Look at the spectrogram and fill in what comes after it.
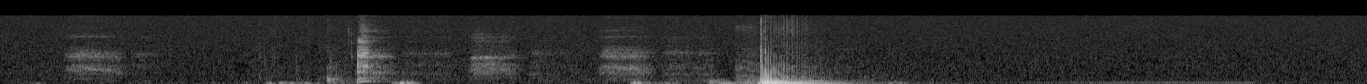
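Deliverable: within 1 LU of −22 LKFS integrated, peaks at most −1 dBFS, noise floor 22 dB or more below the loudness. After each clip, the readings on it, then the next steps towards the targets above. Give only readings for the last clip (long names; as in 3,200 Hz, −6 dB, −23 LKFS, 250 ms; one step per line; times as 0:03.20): background noise floor −44 dBFS; target noise floor −53 dBFS; integrated loudness −30.5 LKFS; sample peak −4.5 dBFS; target loudness −22.0 LKFS
→ noise reduction from a noise print 9 dB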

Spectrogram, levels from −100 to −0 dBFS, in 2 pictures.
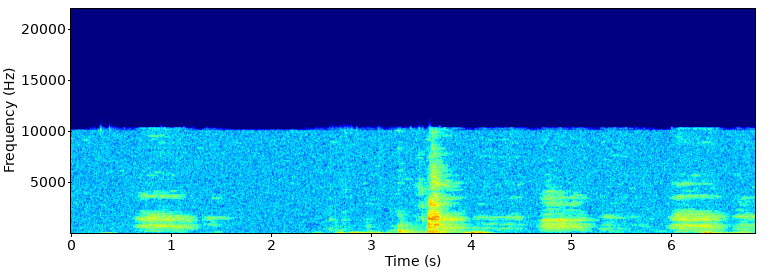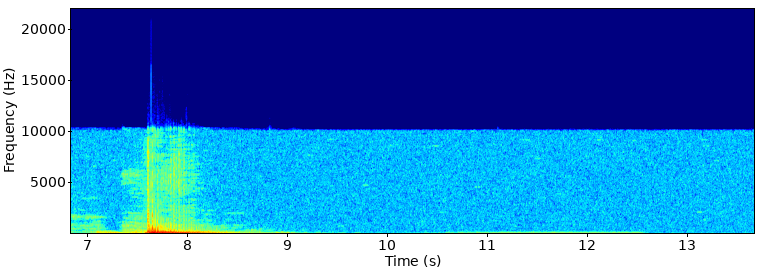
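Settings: background noise floor −53 dBFS; integrated loudness −26.5 LKFS; sample peak −4.5 dBFS; target loudness −22.0 LKFS
→ level +4.5 dB
brickwall limiter −1 dBFS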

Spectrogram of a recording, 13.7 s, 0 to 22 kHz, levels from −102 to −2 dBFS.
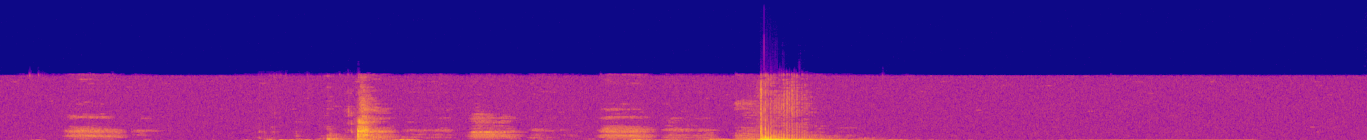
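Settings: integrated loudness −22.5 LKFS; sample peak −1.0 dBFS; background noise floor −48 dBFS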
